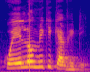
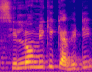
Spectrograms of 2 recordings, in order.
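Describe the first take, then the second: First: The first word begins with a K sound. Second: The first word begins with an S sound. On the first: "କେହି କେହି ତାକୁ ଉଚ୍ଚାରଣ କରନ୍ତି" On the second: "ତମେମାନେ କିନ୍ତୁ ସିଲୋମିକ୍ cavity କହିବ"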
